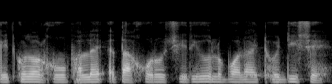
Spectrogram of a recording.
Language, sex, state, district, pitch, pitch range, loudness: Assamese, female, Assam, Sonitpur, 115 Hz, 110-120 Hz, -20 LUFS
